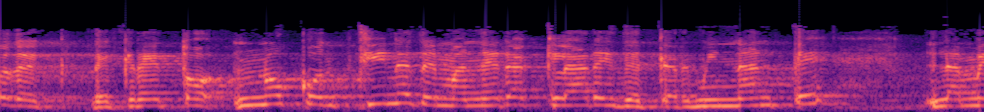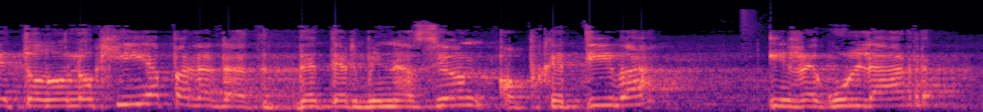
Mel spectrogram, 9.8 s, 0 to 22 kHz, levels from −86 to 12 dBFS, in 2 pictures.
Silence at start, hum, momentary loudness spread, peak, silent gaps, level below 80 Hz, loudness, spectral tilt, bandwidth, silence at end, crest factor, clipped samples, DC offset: 0 s; none; 6 LU; 0 dBFS; none; -58 dBFS; -12 LUFS; -3.5 dB/octave; 14.5 kHz; 0 s; 14 dB; under 0.1%; under 0.1%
